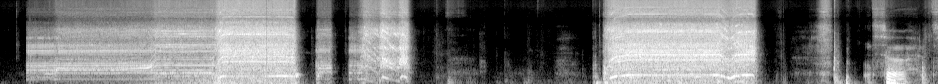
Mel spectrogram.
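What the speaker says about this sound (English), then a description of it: "Where's the drill?" A handheld power drill whirs in two sustained bursts of several seconds each, loud and close, during a rough pirate-themed DIY build by eye, with short clunks and handling noises between runs.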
